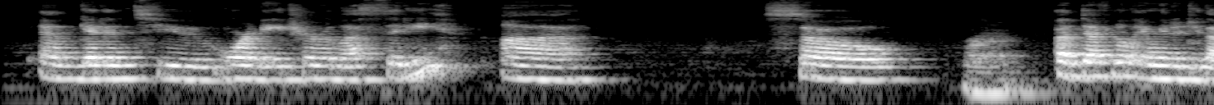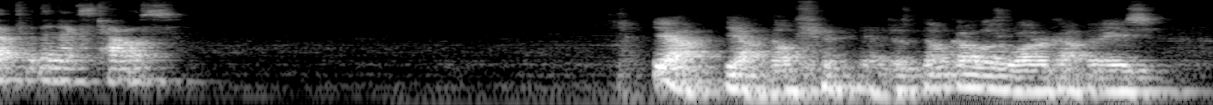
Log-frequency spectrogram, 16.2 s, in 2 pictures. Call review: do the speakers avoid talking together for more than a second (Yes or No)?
Yes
